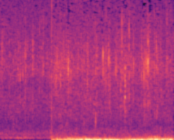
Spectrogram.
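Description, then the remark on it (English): After a brief quiet moment, a deep rolling rumble of thunder bursts in and keeps growling loudly, with a steady wash of rain hissing underneath. No voices. “I fear thunderstorms because I cannot control them.”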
